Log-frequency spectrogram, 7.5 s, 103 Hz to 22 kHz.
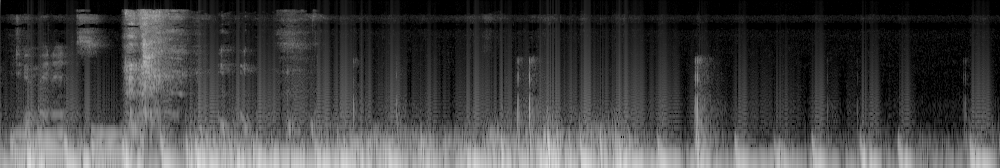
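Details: Adult's own heartbeat minutes after espresso via Littmann CORE Bluetooth stethoscope on a speaker: low muffled normal heart sounds, mostly 70–75 a minute with occasional brief jumps to 80–85 and stronger beats.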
